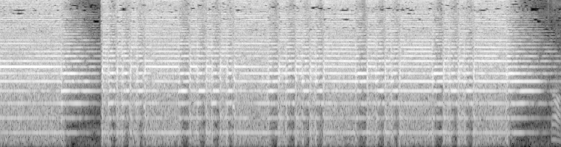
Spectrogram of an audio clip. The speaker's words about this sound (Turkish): Evet, şimdi diğer kornamız gemi kornamız, vabis kornamız. Şimdi hemen onu dinleyelim. Şimdi onu dinleyeceğiz. Gemi kornasını dinleyeceğiz. Gemi vabis kornasını şimdi dinleyeceğiz.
